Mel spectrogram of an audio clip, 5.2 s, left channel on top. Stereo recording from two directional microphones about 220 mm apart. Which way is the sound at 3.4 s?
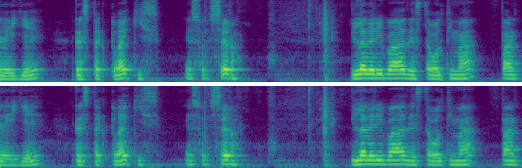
45° left (ahead or behind).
